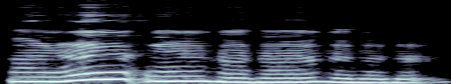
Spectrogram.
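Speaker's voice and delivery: closed-mouth hum; hummed speech. Shown as a demonstration. Teacher humming words with mouth closed. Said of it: "But you will sound like".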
